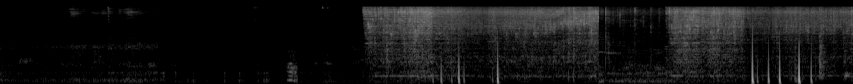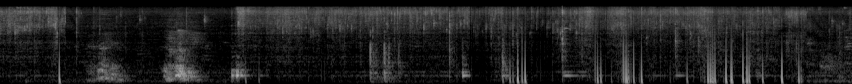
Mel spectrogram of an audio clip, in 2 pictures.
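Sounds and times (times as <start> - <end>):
ginger and garlic sizzling in oil: 3.6 - 17.0.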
